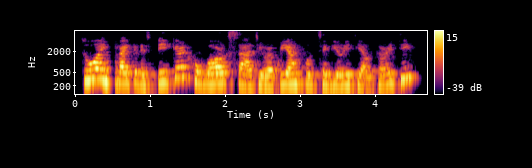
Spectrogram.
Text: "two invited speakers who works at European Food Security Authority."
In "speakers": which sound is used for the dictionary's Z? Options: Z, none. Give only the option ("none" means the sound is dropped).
none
